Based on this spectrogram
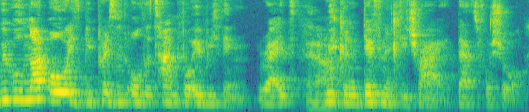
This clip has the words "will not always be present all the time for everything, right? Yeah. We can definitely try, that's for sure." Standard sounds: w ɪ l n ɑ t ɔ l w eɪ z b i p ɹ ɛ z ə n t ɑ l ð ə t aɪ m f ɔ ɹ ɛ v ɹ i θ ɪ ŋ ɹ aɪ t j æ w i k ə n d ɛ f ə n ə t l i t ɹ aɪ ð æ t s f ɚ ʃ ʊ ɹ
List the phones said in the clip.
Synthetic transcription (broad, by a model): w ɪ l n ɑ t ɔ l w eɪ z b i p ɹ ɛ z ə n t ɑ l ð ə t aɪ m f ɔ ɹ ɛ v ɹ i θ ɪ ŋ ɹ aɪ t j w i k ə n d ɛ f ə n ə t l i t ɹ aɪ ð æ t s f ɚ ʃ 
